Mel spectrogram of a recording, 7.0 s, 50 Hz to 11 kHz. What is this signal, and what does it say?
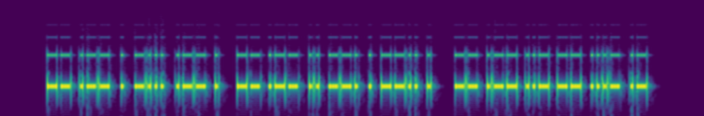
Morse code, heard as a keyed tone, hand-sent with a paddle, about 37 wpm, 830 Hz. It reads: MWEBWE MWIGEZE MWUMVA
